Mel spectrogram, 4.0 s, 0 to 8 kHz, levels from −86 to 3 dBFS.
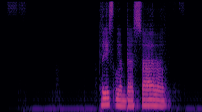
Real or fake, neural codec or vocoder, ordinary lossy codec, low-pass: fake; codec, 16 kHz, 0.5 kbps, FreqCodec, smaller model; none; none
